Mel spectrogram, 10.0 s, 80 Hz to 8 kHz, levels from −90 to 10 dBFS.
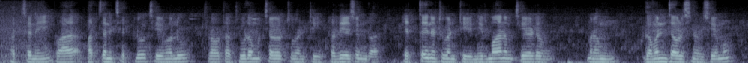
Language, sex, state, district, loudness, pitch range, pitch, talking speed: Telugu, male, Telangana, Nalgonda, -26 LUFS, 135-150 Hz, 145 Hz, 110 wpm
